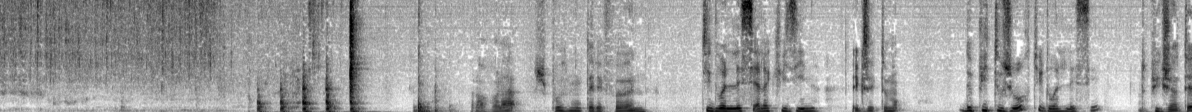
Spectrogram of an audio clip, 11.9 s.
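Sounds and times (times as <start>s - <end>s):
tap water running while brushing teeth: 0.0s - 4.5s
speech: 4.9s - 11.9s.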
